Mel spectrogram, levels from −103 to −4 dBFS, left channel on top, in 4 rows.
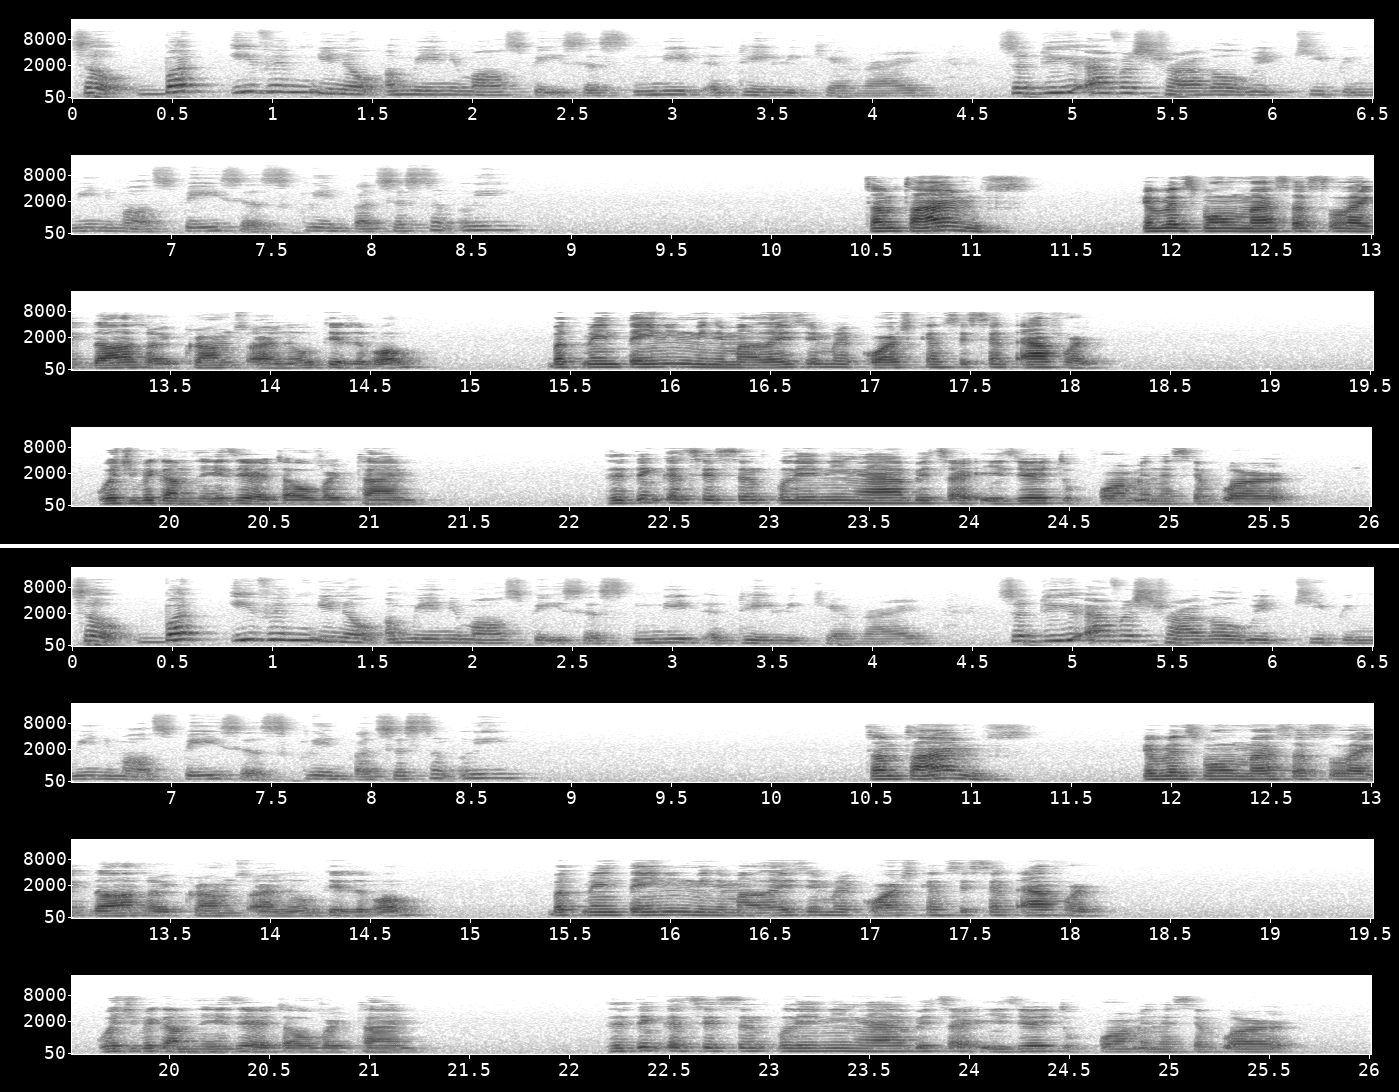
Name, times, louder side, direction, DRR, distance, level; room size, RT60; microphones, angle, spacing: voice 1, 0.0-4.2 4.7-8.7, right 2 dB, 15° right, 0.7 m, -42 dB
voice 2, 10.5-11.3 11.9-14.7 15.4-18.1 19.7-21.2 22.2-25.6, left 4 dB, 85° left, 0.5 m, -33 dB
4.3 x 2.2 x 2.3 m
head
